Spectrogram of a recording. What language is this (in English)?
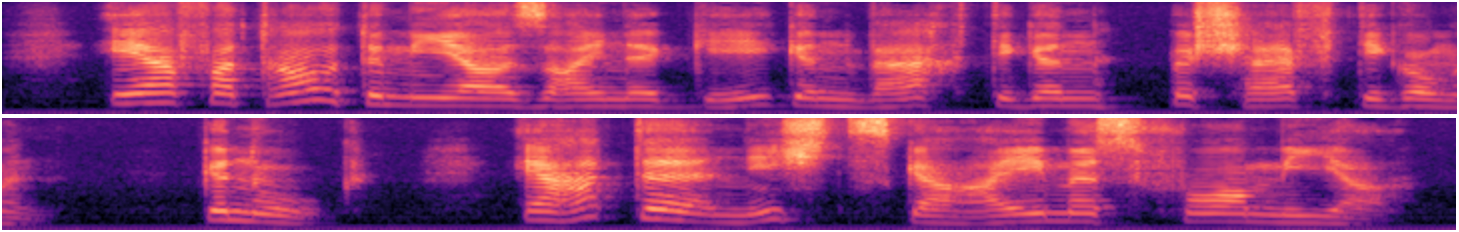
German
